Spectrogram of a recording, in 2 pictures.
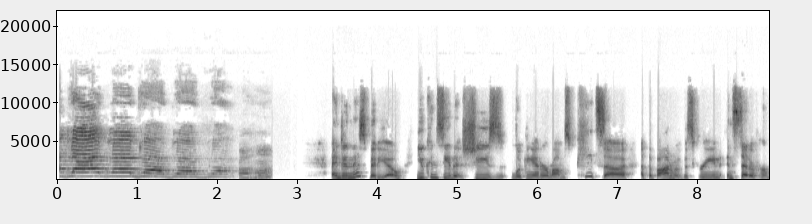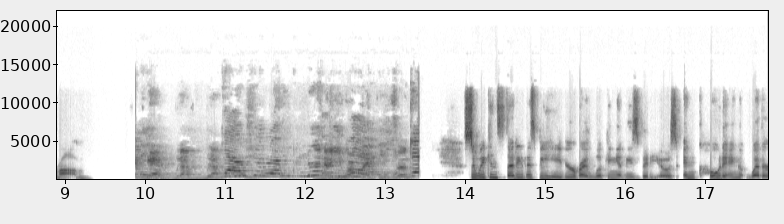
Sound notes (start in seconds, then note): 0.0 baby babbling; 10.9 both mother and baby babbling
